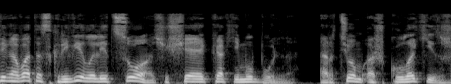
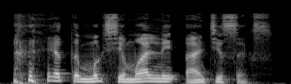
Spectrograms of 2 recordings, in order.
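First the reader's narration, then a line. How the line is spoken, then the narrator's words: Laughing. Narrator (Russian): рассмеялся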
